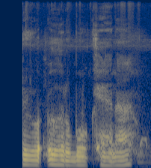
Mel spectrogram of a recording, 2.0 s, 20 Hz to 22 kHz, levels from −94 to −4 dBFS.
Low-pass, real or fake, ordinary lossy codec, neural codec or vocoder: none; real; none; none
